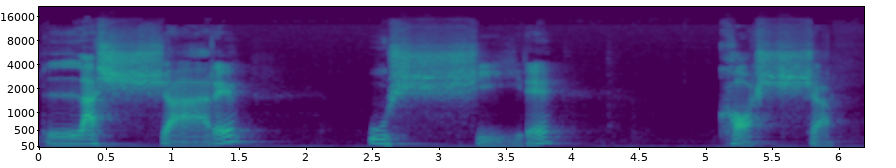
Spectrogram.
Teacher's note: Ecco, la I qui non si pronuncia, serve solo a indicare che dobbiamo dire sh e non pronunciare sk, quindi sciarpa è diverso da scarpa. Sh, come abbiamo già visto per gn, tra vocali è sempre lungo, almeno in italiano standard di nuovo.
